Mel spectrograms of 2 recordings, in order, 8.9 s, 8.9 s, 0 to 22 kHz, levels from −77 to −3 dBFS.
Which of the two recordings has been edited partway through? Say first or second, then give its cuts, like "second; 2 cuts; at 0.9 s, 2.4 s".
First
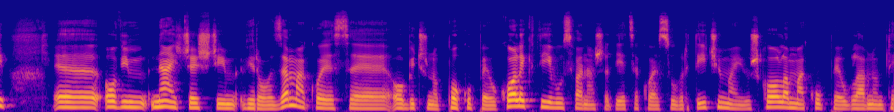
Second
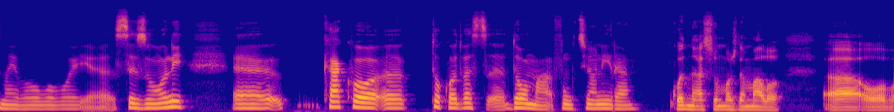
second; 1 cut; at 6.7 s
